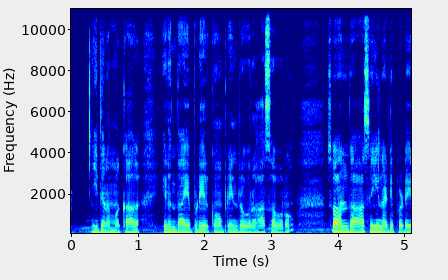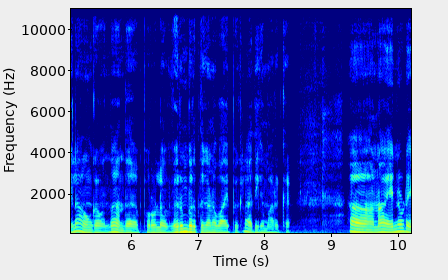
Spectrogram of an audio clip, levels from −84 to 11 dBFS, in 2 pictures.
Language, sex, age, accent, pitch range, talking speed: Tamil, male, 20-39, native, 110-135 Hz, 135 wpm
